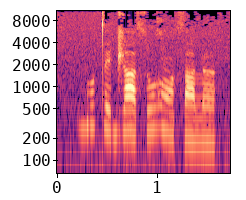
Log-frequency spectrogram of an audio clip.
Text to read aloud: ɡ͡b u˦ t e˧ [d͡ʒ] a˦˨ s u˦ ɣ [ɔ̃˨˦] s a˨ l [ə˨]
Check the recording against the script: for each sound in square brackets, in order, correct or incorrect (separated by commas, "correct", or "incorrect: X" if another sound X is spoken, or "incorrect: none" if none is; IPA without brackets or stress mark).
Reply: correct, incorrect: ɔ̃˨, correct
